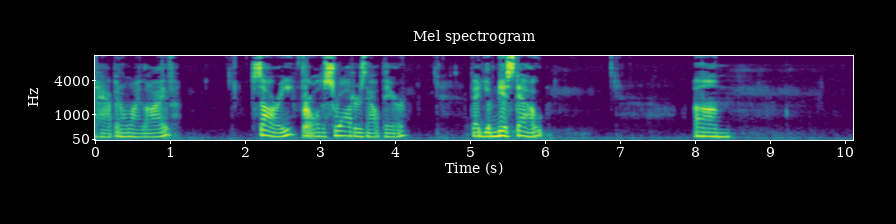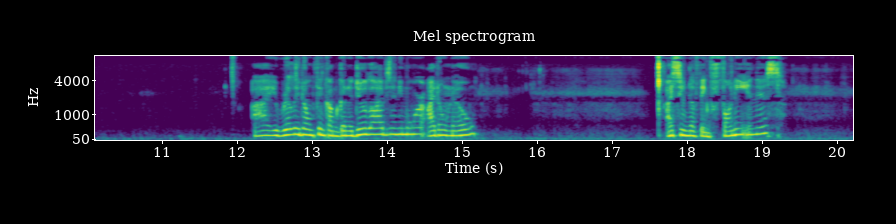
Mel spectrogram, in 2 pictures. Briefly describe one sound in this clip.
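A woman speaks calmly and close up, in short bursts with pauses.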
